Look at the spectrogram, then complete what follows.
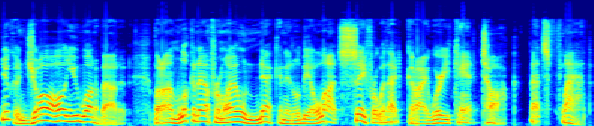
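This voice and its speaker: A man's voice: mid-range voice, sing-song, unhurried, creaky, few pauses, breathy edge, exaggerated voice. A man doing a blustering tough gangster. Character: brash blustering male gangster. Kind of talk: audiobook character reading.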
